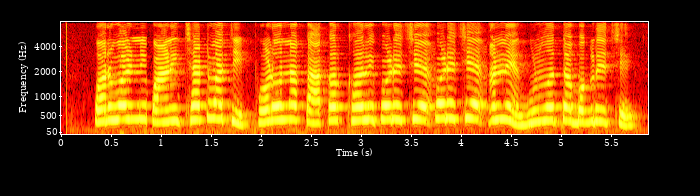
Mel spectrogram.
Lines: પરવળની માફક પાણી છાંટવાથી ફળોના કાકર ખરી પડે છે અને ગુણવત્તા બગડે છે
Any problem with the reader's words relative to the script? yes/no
yes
